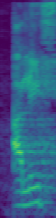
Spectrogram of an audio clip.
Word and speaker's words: আলিফ: حরফর নাম হলো আলিফ আলিফ উচ্চারণ করতে নিচের ঠোঁটের ফ্যাট উপরের দাঁতের সংজ্ঞা লাগবে সামনের উপরের দাঁতগুলো সব লাগবে হ্যাঁ আলিফ উচ্চারণ করার ক্ষেত্রে আলিফ আর আলিফ এর মধ্যে কোন টান নাই যত দ্রুত সম্ভব আলিফ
